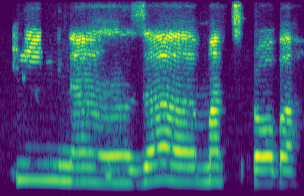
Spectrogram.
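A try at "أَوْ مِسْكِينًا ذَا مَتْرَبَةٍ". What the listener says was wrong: Dia ada berdesir lagi tu. Okey, cuba latih supaya tak ada desiran. Au miskinan za keluar lidah. Jangan panjang sangat. Ada nipis. Tekan sikit, lepas tu gigi atas tu tekan kepada lidah tu. Okey, nipiskan za. Keluar lidah, ingat za. Dia 3 huruf yang sama. 3 huruf yang sama mahraknya.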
